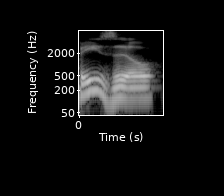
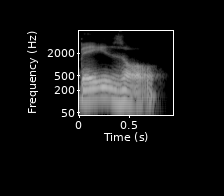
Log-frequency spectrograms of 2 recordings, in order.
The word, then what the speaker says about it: basil: and day B basil the S makes the ZZ sound like zebra make a vibration use your voice Z basil again not basil but basil because the stress is on the first syllable not the second one and this is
